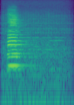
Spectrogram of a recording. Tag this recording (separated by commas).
Motor vehicle (road), Alarm, Car, Traffic noise, Vehicle, car horn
